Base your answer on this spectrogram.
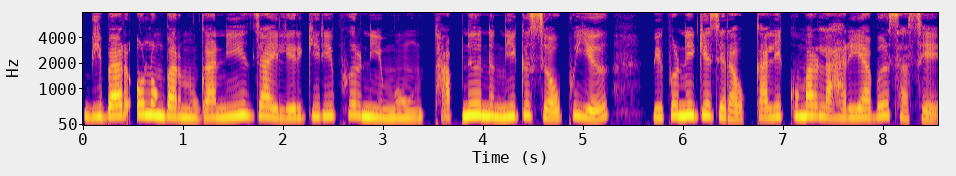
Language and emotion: Bodo, neutral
